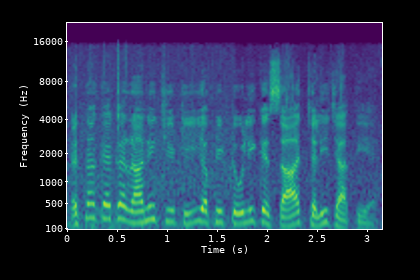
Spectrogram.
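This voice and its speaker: A man's voice: high voice, very animated, moderate pace. A man narrating a cartoon story in a dramatic scripted style. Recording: rain and outdoor noise behind.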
